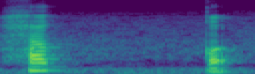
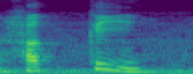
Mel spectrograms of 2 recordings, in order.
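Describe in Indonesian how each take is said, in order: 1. Kata ini berakhir pada konsonan yang terhenti dan memantul. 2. Kata ini berakhir dengan vokal i pendek. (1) "dia ada cengkaman dulu sebelum berhenti tu" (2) "kita tak baca secara uh, haqqi"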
